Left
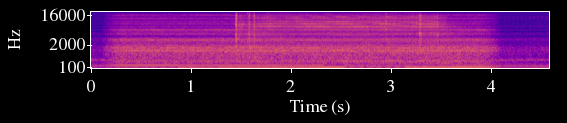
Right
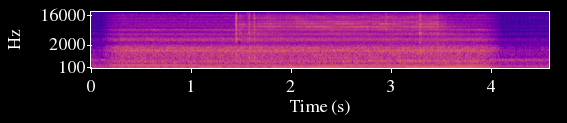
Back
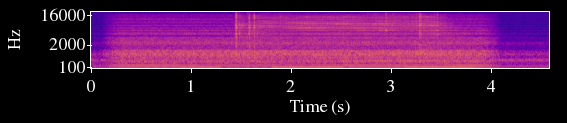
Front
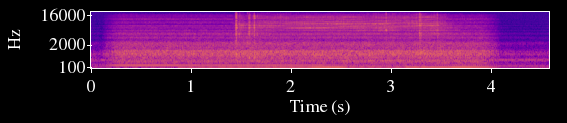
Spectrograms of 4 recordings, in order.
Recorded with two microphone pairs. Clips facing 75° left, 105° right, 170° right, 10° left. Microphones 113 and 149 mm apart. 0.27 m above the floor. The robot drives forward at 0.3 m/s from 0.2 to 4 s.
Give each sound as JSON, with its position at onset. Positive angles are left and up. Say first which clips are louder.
{"t": 1.4, "sound": "a camera shutter", "louder": "right 1 dB, even", "azimuth_deg": -55, "distance_m": 2.0}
